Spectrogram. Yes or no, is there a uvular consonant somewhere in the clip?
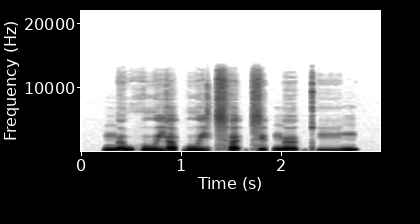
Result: no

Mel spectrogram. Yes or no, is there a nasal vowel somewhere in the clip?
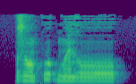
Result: yes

